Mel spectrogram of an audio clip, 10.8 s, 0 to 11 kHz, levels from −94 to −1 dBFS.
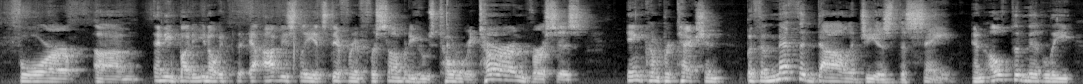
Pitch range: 120-155 Hz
